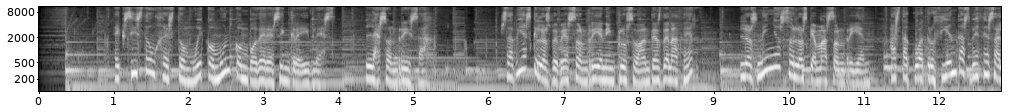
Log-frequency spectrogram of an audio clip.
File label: female spanish food brand comercial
